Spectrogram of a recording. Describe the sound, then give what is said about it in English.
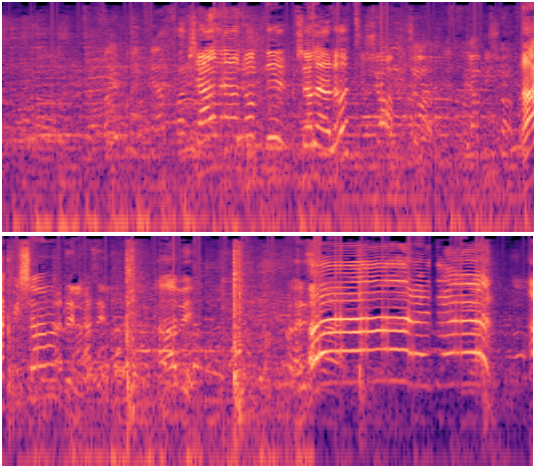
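Scattered sharp bangs of fireworks, shot off from the Temple Mount to celebrate Yom Yerushalayim, pop irregularly beneath a busy crowd, with people talking and calling out throughout. “The Arabs are shooting off fireworks from the Temple Mount.”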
